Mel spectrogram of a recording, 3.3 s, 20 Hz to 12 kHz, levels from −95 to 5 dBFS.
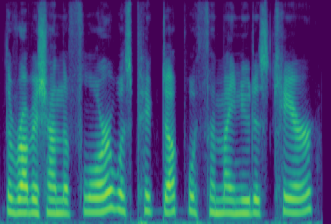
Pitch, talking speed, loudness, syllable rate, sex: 210 Hz, 215 wpm, -19 LUFS, 5.2 syllables/s, female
